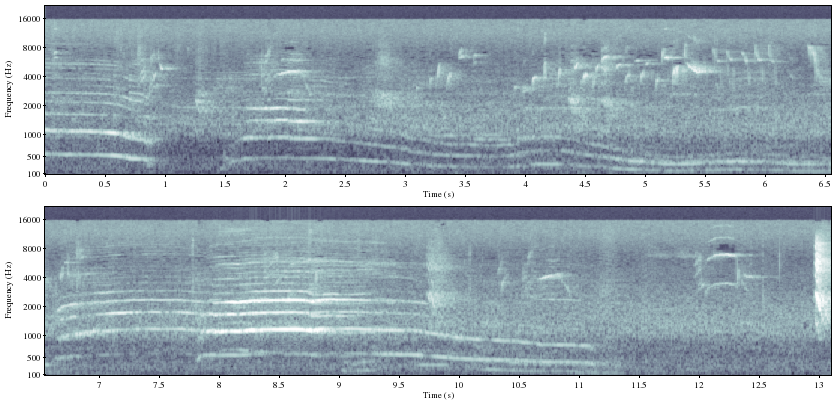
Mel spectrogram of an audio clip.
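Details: Cat fight over territory between domestic shorthairs Tom and Mimi and a grey and white stray: wavering yowls rise and fall in undulating sweeps, a louder rising howl around the middle, ending with a sharp click.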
